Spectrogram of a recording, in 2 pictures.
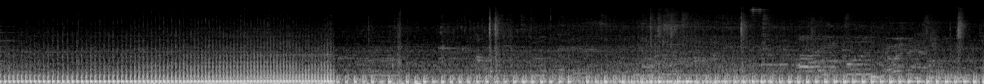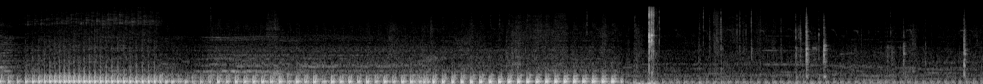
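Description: Small motorcycle engine running under way, steady at first, then dropping to a low, pulsing chug as the bike slows and rolls along at low revs. The engine cuts off suddenly about sixteen seconds in, followed by a single sharp click.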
